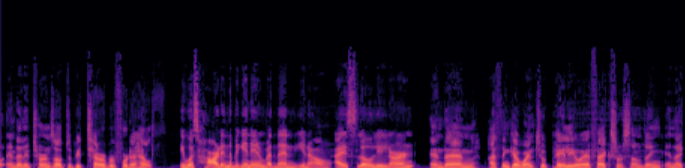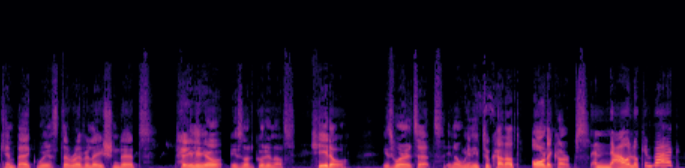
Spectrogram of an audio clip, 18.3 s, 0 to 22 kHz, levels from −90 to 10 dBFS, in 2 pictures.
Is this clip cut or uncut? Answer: cut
